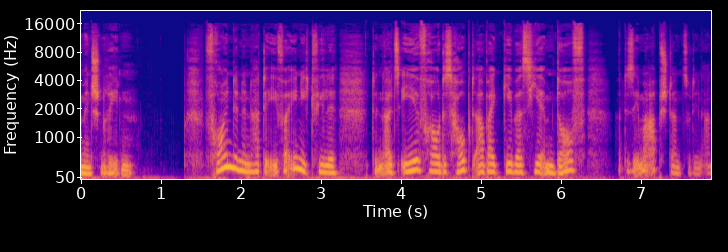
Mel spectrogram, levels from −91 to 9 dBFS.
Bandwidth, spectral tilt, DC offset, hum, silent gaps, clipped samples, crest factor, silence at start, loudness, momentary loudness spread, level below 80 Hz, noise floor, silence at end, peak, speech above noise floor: 17.5 kHz; -5 dB/octave; 0.3%; none; none; under 0.1%; 14 dB; 0 s; -16 LUFS; 15 LU; -40 dBFS; -43 dBFS; 0 s; -4 dBFS; 27 dB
